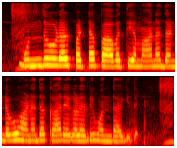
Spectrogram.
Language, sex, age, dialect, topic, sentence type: Kannada, female, 18-24, Mysore Kannada, banking, statement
